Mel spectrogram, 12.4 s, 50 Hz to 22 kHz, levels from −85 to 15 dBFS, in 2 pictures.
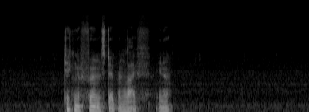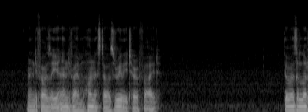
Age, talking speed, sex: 20-39, 115 wpm, male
